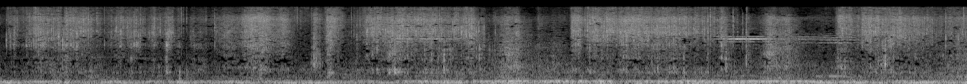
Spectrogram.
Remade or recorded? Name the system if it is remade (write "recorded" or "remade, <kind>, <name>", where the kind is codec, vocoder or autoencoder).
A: recorded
